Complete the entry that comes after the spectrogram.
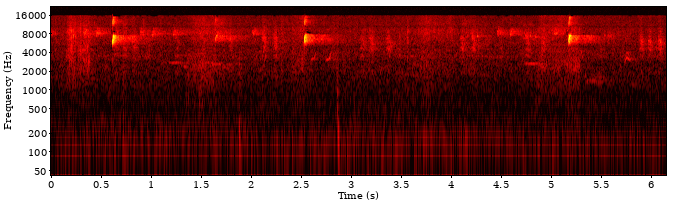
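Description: Quiet outdoor background with a small bird giving short, high chirps about every two and a half seconds, over a low steady rumble.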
